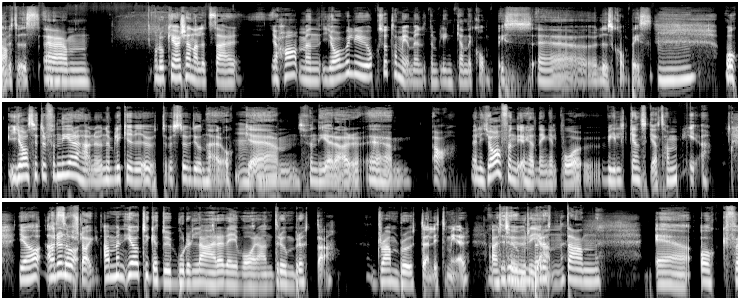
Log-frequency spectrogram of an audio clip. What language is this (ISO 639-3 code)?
swe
